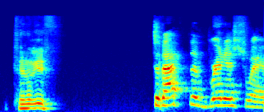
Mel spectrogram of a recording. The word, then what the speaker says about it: Tenerife: Going to that tiny island down there in Tenerife, man.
